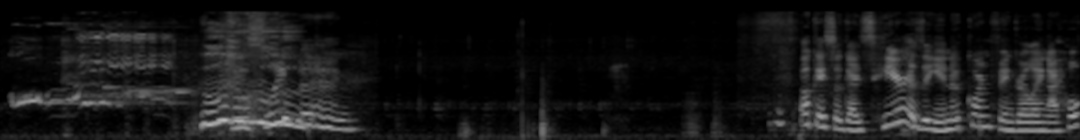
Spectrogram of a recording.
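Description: A small electronic toy chirps and chatters in a high, squeaky voice.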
